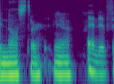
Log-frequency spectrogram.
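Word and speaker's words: Nostr: an early adopter to Noster or noer yeah however you want to pronounce it I think I say Noster yeah and if it's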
